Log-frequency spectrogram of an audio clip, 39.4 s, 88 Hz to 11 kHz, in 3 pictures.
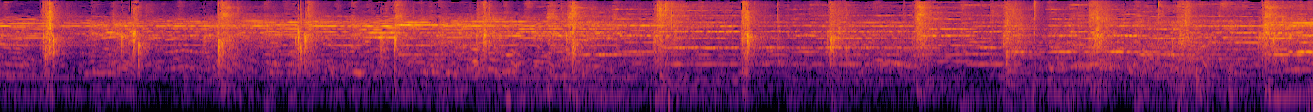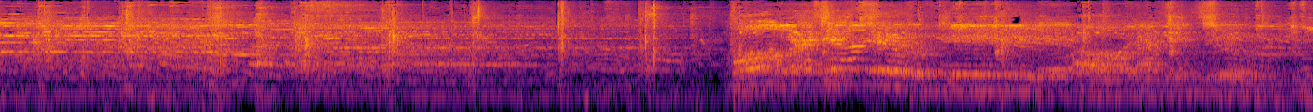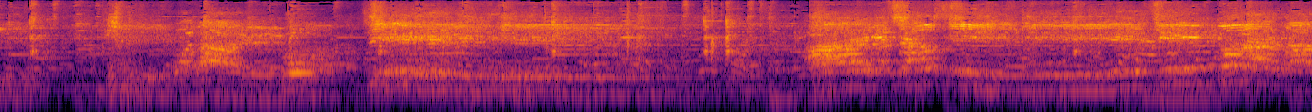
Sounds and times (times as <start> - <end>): Choir: 14.4 - 19.3, 20.4 - 33.1, 34.3 - 39.3
Male singing: 20.4 - 26.7, 27.4 - 33.0, 34.4 - 39.3.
